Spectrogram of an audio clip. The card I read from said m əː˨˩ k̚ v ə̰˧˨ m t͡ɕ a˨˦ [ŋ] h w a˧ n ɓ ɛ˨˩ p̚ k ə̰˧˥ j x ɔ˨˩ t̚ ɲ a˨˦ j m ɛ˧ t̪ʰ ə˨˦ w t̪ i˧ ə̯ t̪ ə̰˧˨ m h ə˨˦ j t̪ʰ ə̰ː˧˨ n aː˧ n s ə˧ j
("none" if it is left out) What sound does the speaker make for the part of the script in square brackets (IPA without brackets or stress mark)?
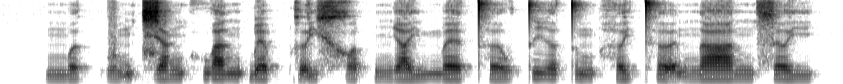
ŋ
